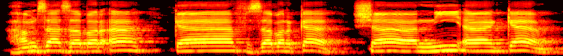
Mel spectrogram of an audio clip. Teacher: شین کو ایک الف کے برابر لمبا کریں گے، نون اور حمزہ کو جلدی پڑھیں گے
